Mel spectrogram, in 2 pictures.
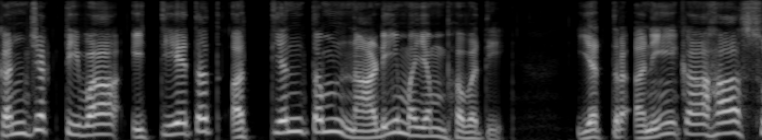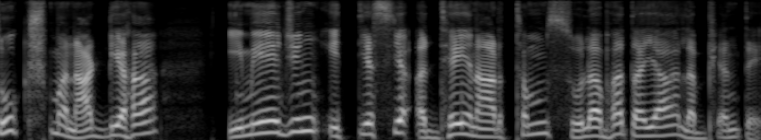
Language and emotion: Sanskrit, neutral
